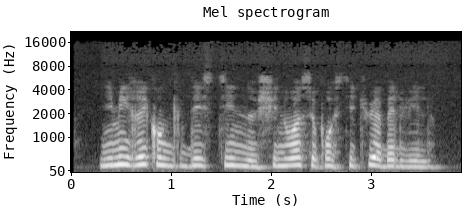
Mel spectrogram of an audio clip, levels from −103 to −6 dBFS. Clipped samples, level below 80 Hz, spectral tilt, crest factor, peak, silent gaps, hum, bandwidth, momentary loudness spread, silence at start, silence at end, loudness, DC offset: under 0.1%; -58 dBFS; -7.5 dB/octave; 18 dB; -4 dBFS; none; none; 14.5 kHz; 10 LU; 0.3 s; 0.2 s; -21 LUFS; under 0.1%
